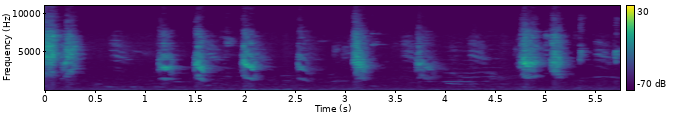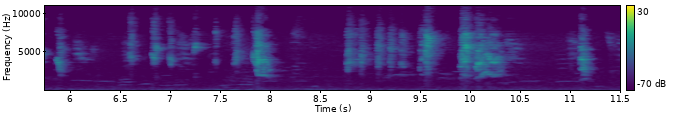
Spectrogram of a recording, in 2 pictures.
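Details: Early attempts at song by a young wild-caught long-tailed shrike: a varied string of sharp, high chirps and scratchy twitters, delivered in irregular bursts with short quiet gaps.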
